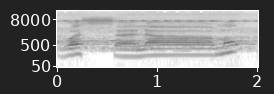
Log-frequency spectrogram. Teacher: अलिफ लाम और फिर हुरूफ शमसी में से सीन आया, तो इस अलिफ लाम को हम नहीं पढ़ेंगे, डायरेक्ट वाव से सीन से मिला लेंगे। वाव सीन जबर वस, सीन जबर सा, वस, लाम खड़ा ज़बर ला, वस्सला, मीम पेश मु, वस्सलामु। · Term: हुरूफ शमसिया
